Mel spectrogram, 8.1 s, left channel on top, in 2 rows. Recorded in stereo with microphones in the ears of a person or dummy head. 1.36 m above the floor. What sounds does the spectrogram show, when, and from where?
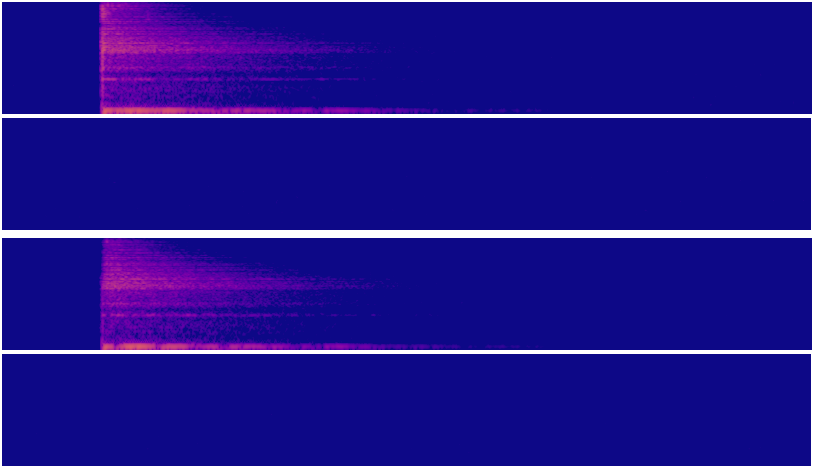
0.5 s a pop: 45° left (ahead or behind), 0.9 m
